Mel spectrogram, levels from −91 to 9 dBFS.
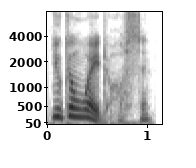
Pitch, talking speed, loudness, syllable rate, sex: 145 Hz, 210 wpm, -16 LUFS, 5.1 syllables/s, male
